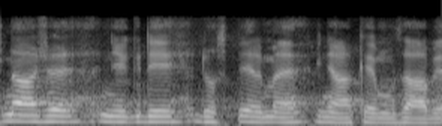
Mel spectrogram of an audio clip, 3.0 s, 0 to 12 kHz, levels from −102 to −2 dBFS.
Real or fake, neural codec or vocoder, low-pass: fake; codec, 16 kHz, 6 kbps, DAC; 7.2 kHz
